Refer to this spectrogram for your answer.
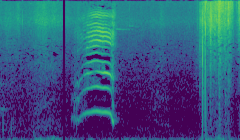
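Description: A single drawn-out cat meow, clear, rising then falling in pitch, followed after a pause by a short burst of rustling noise; no one speaks.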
